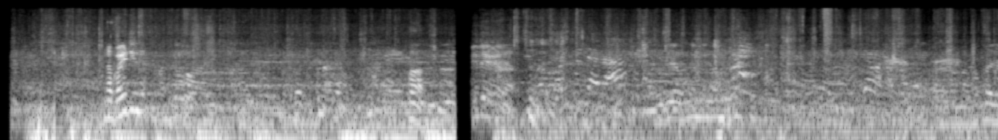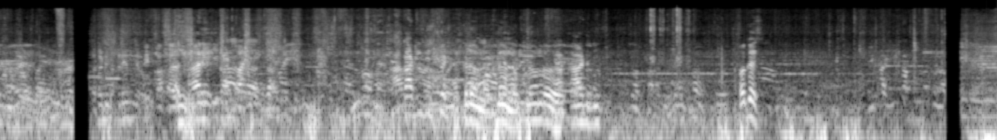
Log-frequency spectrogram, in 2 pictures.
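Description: Several men talk over one another close by, outdoors.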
